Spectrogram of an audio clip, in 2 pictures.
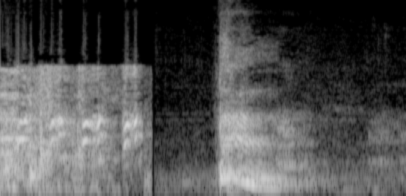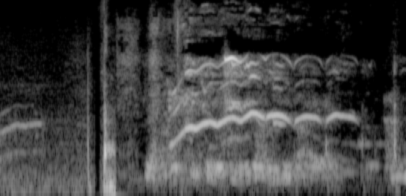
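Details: Domestic cat giving a long, wavering meow that rises, holds and slowly falls near the end, preceded by loud human voices, laughter and a sharp knock.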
